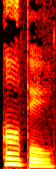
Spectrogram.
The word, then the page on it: herbal: American English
